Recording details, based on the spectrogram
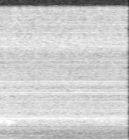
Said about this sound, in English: They got the hair dryer going, and she's using her Walkman.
